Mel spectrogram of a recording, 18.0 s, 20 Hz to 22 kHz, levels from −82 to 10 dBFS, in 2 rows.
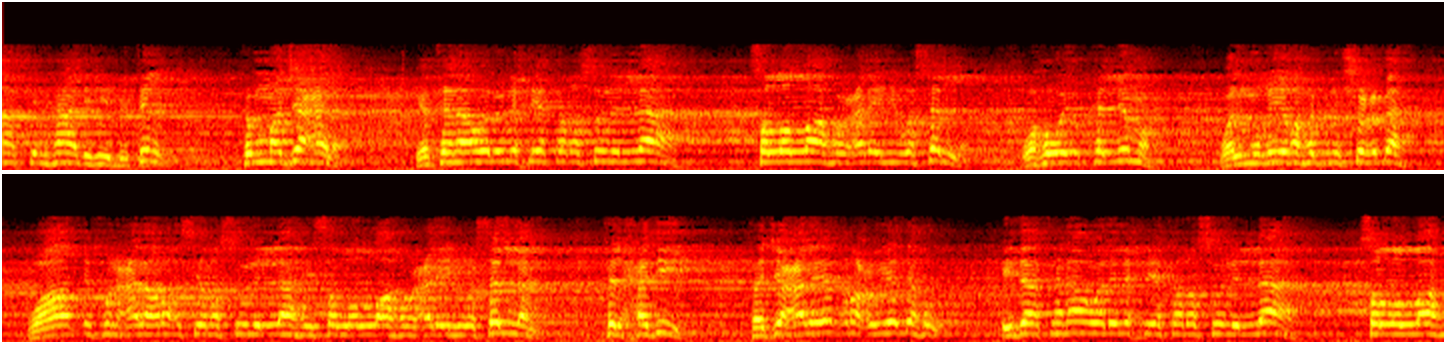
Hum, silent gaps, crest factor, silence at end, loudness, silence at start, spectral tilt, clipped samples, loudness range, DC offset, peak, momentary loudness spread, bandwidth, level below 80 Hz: none; none; 16 dB; 0 s; -16 LUFS; 0 s; -2.5 dB/octave; under 0.1%; 1 LU; under 0.1%; 0 dBFS; 10 LU; 8 kHz; -46 dBFS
